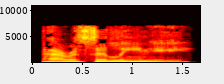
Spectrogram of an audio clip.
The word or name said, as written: paraselene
